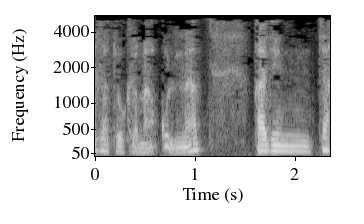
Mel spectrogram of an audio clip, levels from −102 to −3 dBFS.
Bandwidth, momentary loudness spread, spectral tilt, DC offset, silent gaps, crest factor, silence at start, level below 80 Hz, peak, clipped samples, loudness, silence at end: 5.4 kHz; 12 LU; -8.5 dB/octave; under 0.1%; none; 22 dB; 0 s; -44 dBFS; -2 dBFS; under 0.1%; -25 LUFS; 0 s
